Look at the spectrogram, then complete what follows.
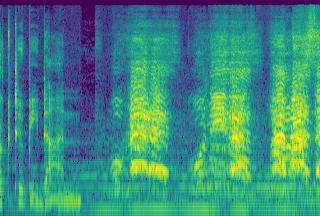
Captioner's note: chanting in Spanish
